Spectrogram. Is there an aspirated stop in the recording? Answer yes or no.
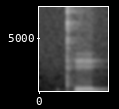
yes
